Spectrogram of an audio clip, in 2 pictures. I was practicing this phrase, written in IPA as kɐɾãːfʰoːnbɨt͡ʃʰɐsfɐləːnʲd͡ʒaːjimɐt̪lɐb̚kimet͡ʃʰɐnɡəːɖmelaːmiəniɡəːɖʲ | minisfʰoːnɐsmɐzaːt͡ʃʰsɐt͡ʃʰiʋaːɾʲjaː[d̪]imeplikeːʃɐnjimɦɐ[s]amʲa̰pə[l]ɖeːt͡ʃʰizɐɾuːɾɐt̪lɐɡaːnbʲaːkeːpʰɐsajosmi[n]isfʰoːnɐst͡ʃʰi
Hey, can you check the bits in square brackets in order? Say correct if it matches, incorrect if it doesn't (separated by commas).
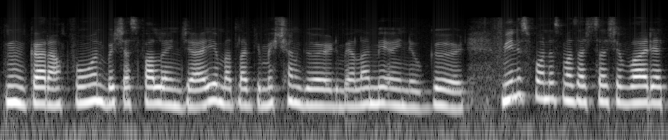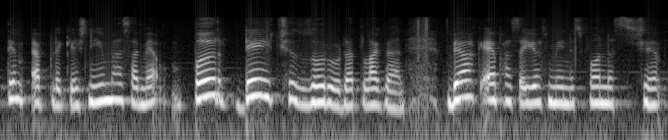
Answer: incorrect, correct, incorrect, correct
